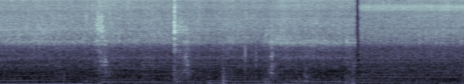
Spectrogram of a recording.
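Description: Minced beef for a dum ka kheema curry sauteing in a pan, giving a steady close sizzle and hiss with occasional scrapes and stirring knocks throughout, no voices.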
